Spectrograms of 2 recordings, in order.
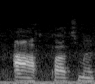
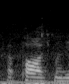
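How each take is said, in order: First: The first vowel is said with a wide-open mouth. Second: The first vowel is a short, weak schwa. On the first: The speaker calls it wrong. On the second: The speaker calls it right.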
